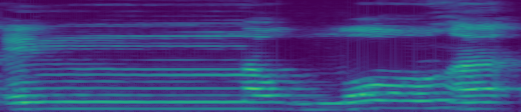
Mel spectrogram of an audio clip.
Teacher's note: ان اللہ، ان پر مشدد غنہ ہے، اللہ کا لام موٹا ہے، اور اللہ کے لام میں جو کھڑی زبر ہے اس کی مقدار الف مدہ کے برابر ہوتی ہے. یہاں اللہ کا لام بھی موٹا اور کھڑی زبر میں جو چھپی ہوئی الف مدہ ہے اس کو بھی موٹا کرنا ہے.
